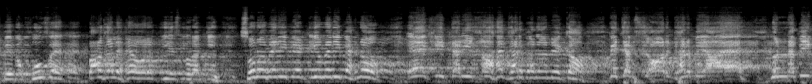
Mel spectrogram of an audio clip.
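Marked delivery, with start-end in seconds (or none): 2.4-8.1 a preacher's full-voiced shout over the crowd; fiery preaching. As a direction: thunder it out to the daughters and sisters. Preacher addresses daughters, full force.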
